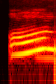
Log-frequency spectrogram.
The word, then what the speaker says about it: ओम: ओम का उच्चारण करेंगे ध्यान रहे ओम का उच्चारण करते समय अ से दुगना टाइम ओ में और ओ से तिगुना टाइम मा में लगना चाहिए ओ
